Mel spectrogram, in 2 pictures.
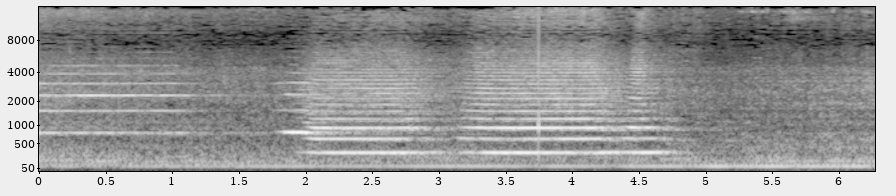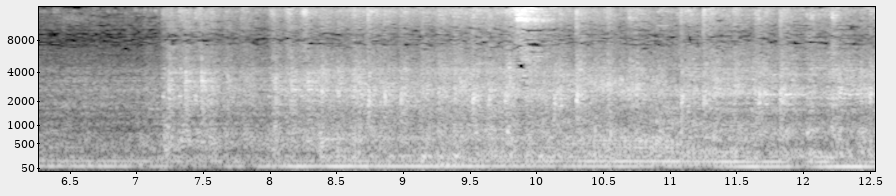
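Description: Approaching Indian express train's locomotive horn sounding two long blasts about two seconds in, after a brief higher horn note at the start. From about seven seconds the passing train's wheels clatter steadily over the rail joints.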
